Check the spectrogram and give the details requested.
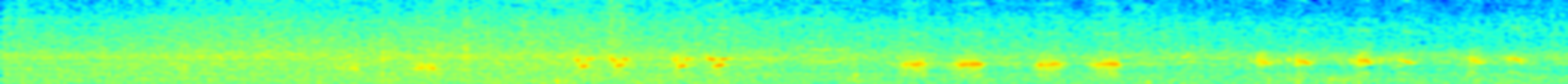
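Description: A small bird chirping: short, high notes in quick groups of two or three, starting about a second in and repeating to the end, over a faint steady outdoor hiss.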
